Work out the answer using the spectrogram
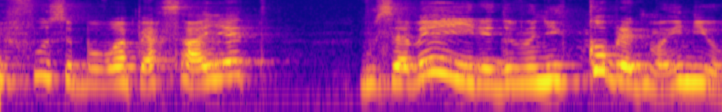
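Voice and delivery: ordinary talk

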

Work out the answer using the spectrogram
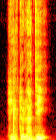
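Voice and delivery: tremulous, quivering voice. A woman questions the other speaker, trembling. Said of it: "frémissante".

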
